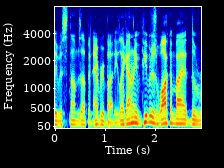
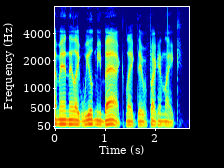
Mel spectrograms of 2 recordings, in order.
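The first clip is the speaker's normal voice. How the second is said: normal talking voice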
